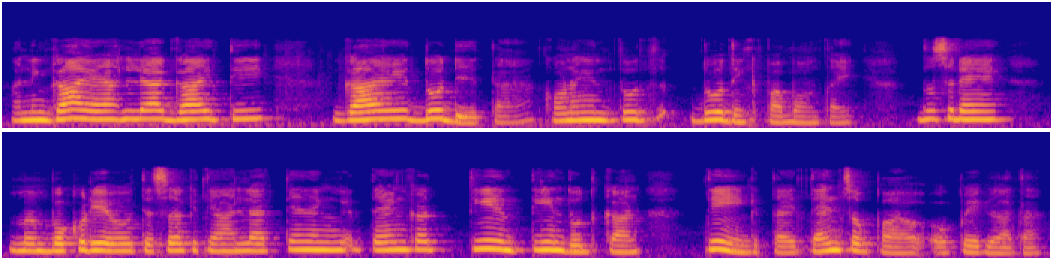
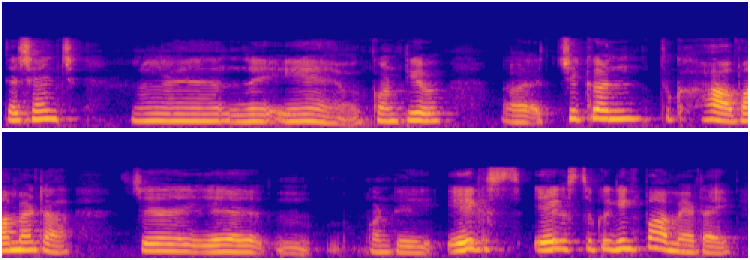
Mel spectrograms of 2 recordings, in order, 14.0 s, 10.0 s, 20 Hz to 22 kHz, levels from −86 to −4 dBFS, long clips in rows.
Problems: none marked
